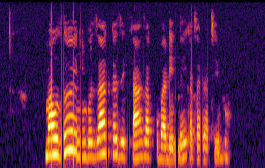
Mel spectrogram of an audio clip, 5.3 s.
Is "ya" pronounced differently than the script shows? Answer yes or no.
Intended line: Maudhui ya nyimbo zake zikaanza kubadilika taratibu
yes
